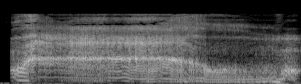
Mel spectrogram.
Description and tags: Monster growl 9
A monster/zombie sound, yay! I guess my neighbors are concerned about a zombie invasion now (I recorded my monster sounds in my closet).
Recorded with a RØDE NT-2A.
Apocalypse, Dead, Growl, Horror, Invasion, Monsters, Scary, Scream, Zombie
